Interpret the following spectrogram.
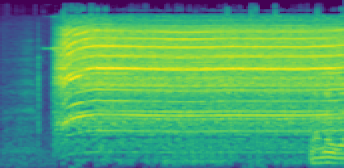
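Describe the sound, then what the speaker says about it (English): A power drill runs in reverse, driving screws into very soft material during a decoder install. It starts abruptly after a brief pause and holds a loud, steady, high whine close by for about three seconds. "I drill them in reverse to keep it from pulling in."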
